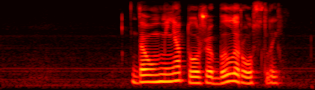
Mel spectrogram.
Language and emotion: Russian, sad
